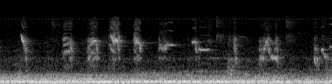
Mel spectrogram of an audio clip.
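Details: Greater green leafbirds in a captive breeding setting, mating. Short chirped notes come in quick bursts, some sliding down in pitch, over a steady low rumble of background noise.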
